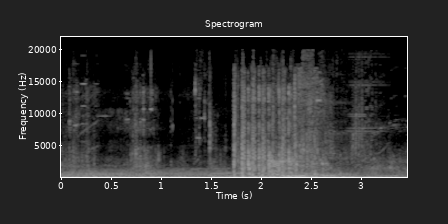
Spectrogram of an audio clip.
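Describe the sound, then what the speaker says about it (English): Gunfire in the video game Death Stranding 2: a low background hum breaks into a sudden loud burst of rapid automatic shots, then trails off into a lingering rumble. "So now they're going to chase us because they heard gunfire."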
